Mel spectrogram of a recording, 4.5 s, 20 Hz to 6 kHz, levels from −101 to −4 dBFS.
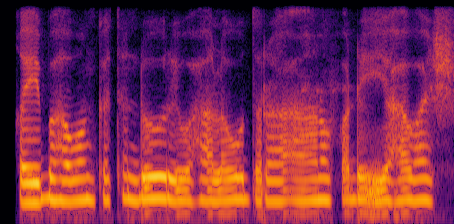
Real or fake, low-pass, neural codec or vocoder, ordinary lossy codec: real; 5.4 kHz; none; none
